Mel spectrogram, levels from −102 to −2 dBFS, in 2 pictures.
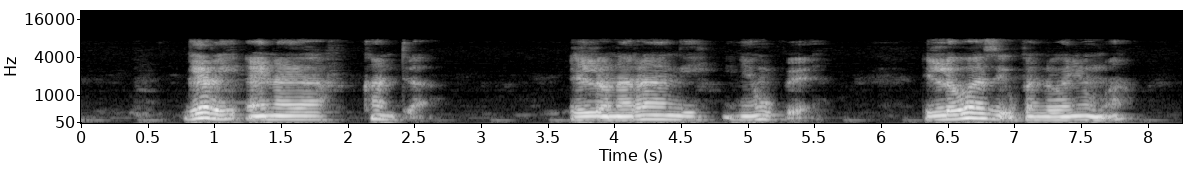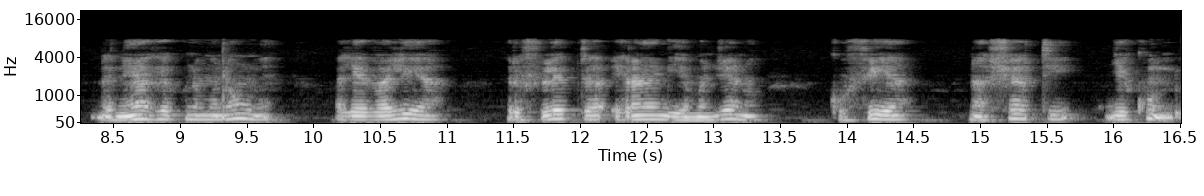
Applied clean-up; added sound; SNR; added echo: none; none; none; reverberation time 0.2 s.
